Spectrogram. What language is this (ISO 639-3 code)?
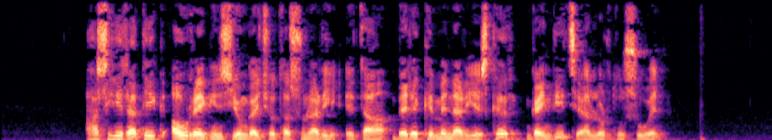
eus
